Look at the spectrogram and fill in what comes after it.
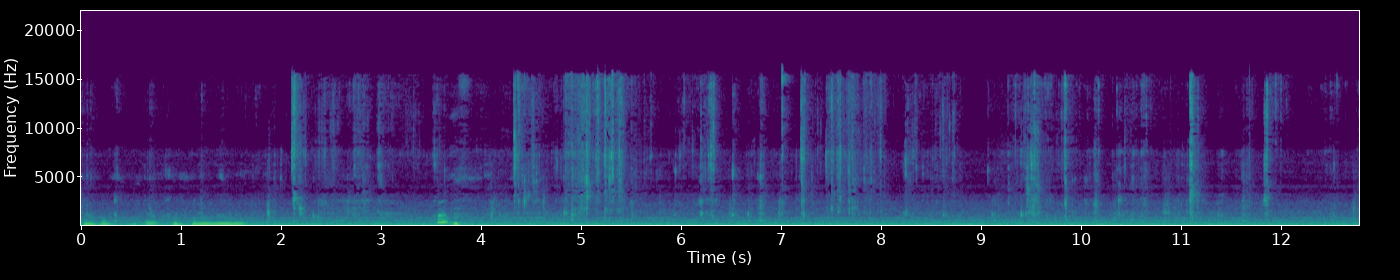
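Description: Close-up eating sounds of crispy battered fried chicken with an almond- and oat-flour coating: chewing with many small crunches and wet clicks. A short closed-mouth "mm" hum comes in the first second or so.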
